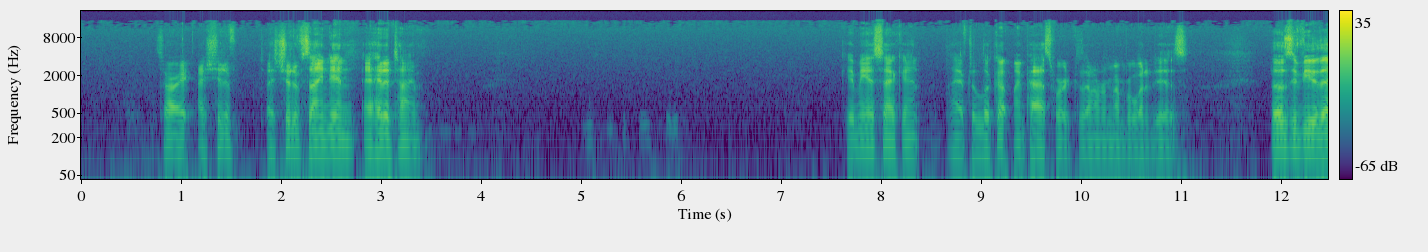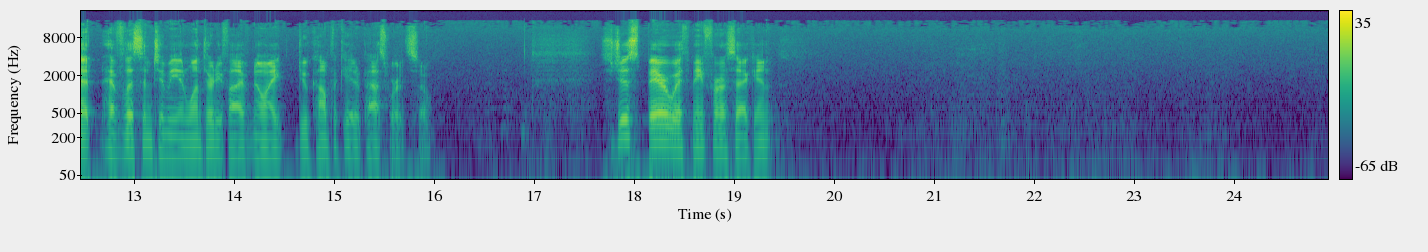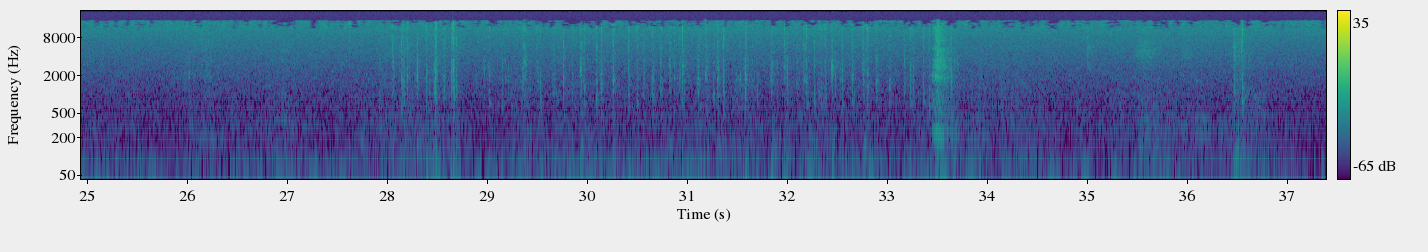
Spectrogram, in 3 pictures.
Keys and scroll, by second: 33.4 Tab.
